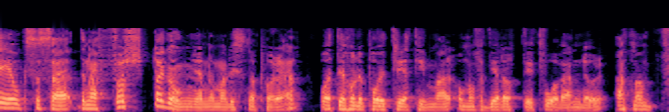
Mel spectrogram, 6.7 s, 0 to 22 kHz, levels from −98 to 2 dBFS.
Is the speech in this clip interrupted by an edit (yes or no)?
yes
